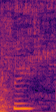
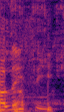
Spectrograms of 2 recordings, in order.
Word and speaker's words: Khaleesi: How do you pronounce that? landlord. Kalasi? Oh, Khaleesi? I don't know. How do you? Khaleesi.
